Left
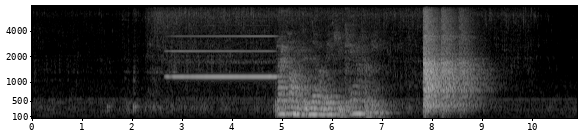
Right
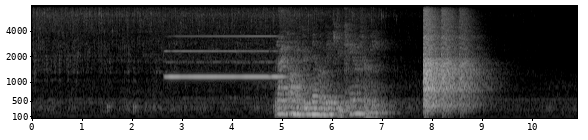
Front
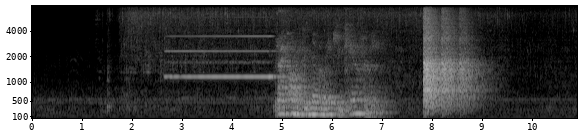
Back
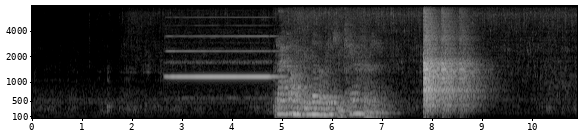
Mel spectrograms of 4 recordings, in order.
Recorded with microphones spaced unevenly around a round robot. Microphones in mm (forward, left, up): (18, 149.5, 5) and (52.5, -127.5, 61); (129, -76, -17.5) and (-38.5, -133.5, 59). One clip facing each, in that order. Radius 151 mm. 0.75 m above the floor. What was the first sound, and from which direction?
A flute, 110° right.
